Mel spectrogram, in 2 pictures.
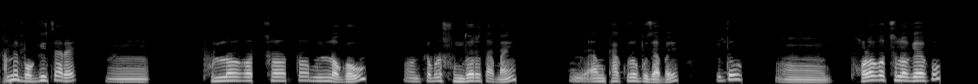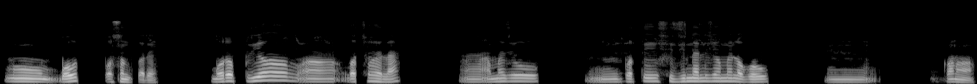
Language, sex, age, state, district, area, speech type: Odia, male, 30-45, Odisha, Kendrapara, urban, spontaneous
